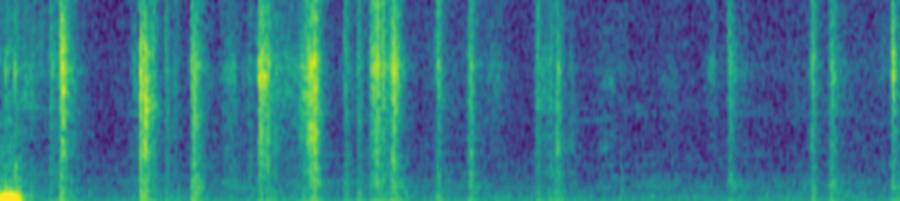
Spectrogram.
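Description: Faint, scattered clicks and taps of tweezers and small die-cut paper flowers being handled and pressed onto a card, thinning out after about four seconds.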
